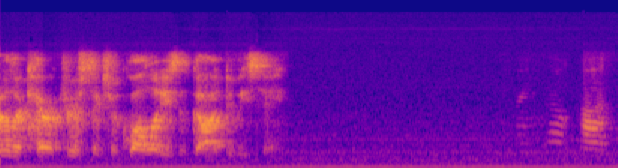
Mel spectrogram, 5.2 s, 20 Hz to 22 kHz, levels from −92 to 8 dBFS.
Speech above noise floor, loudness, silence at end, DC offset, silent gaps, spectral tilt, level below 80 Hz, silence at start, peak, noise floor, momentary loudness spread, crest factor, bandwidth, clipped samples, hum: 31 dB; -18 LUFS; 0.1 s; under 0.1%; none; 0.5 dB/octave; -52 dBFS; 0 s; -6 dBFS; -51 dBFS; 15 LU; 16 dB; 16.5 kHz; under 0.1%; none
